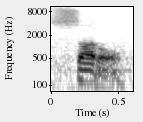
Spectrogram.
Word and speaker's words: Suttle: william suttles some of his descendants drop the final s of the name and pronounce it subtle uh there's one branch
